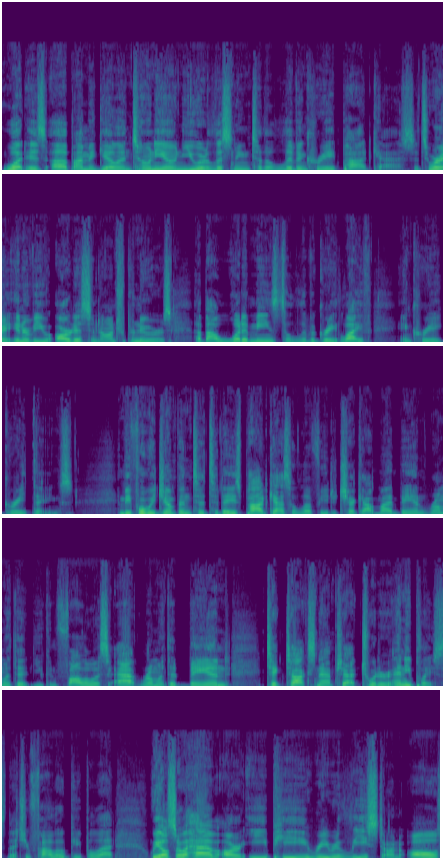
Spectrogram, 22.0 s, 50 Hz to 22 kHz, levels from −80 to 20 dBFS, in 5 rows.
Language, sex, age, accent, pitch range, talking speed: English, male, 30-49, American, 105-125 Hz, 225 wpm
